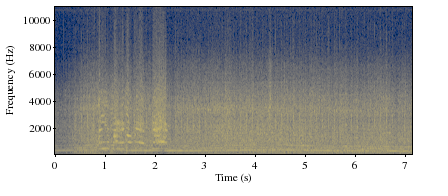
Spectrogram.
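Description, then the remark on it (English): A steady, droning engine rumble of a convoy of trucks driving through an open gateway into the Keene Fruit Ranch, holding a constant low hum throughout, with faint indistinct voices briefly rising near the start. “The convoy drives through an open gateway.”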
